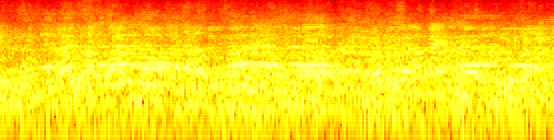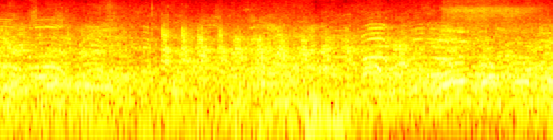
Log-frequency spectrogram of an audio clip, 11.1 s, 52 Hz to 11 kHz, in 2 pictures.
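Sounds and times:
chatter of several voices: 0:00.0 - 0:11.0.

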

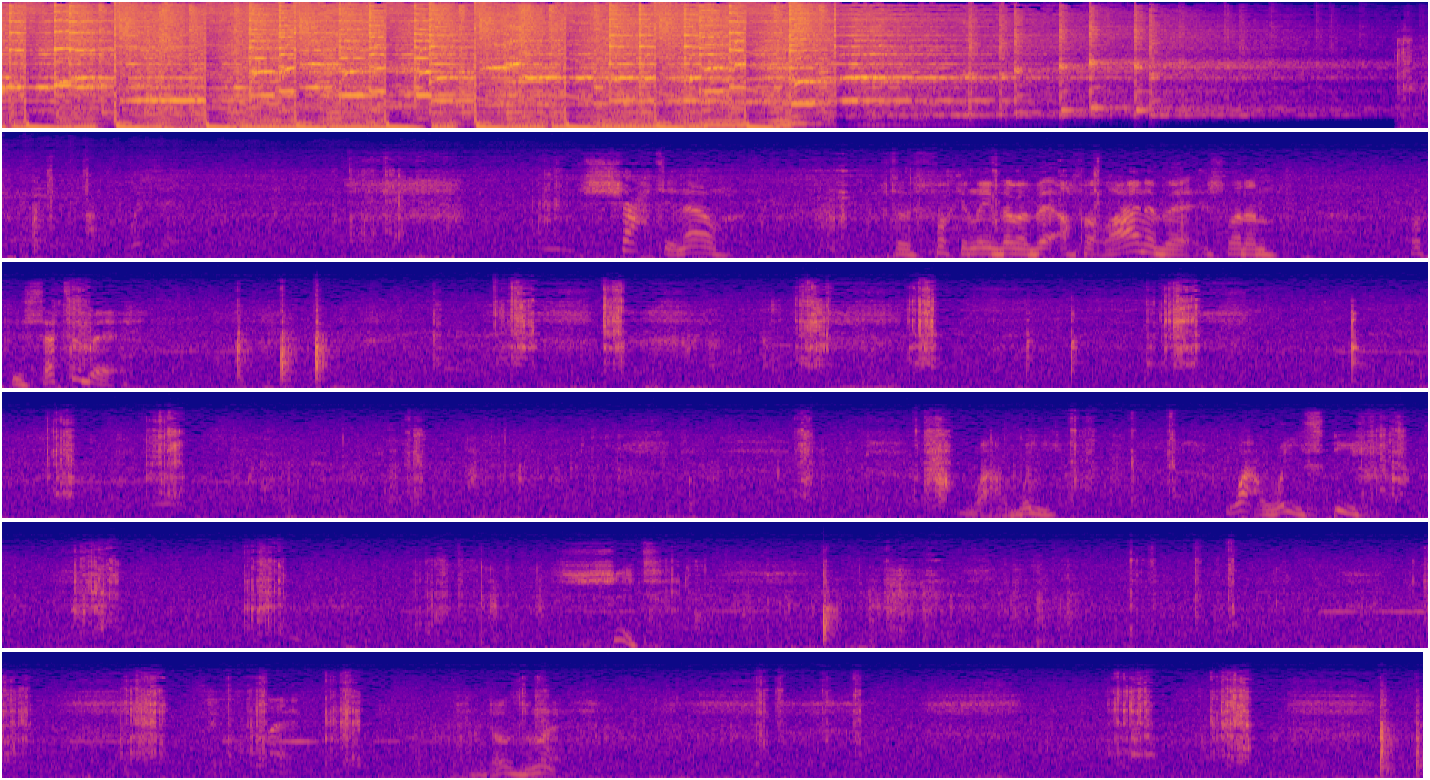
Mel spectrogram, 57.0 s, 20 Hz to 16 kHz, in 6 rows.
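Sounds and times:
trowel scraping mortar: 0:26.6 - 0:27.1, 0:37.2 - 0:39.0, 0:54.9 - 0:56.0.

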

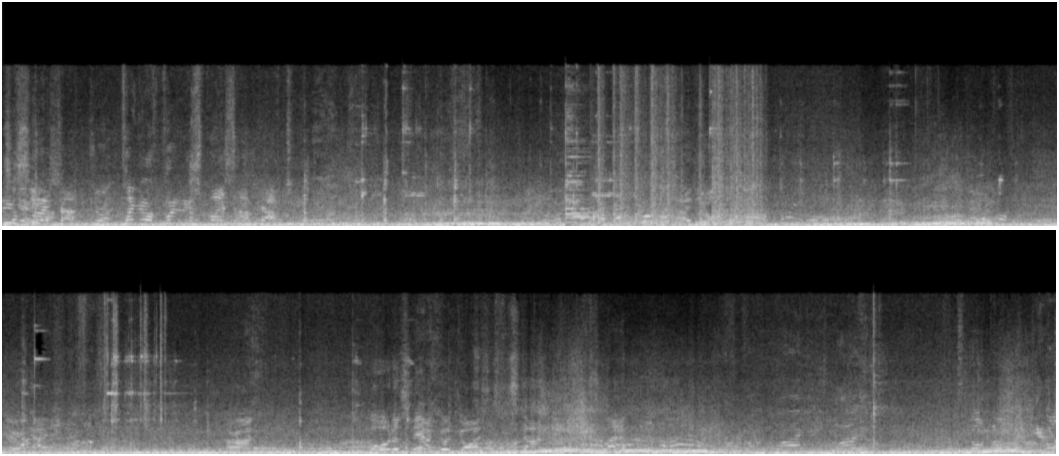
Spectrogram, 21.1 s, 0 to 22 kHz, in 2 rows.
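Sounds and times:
vehicle engines running: 0:00.0 - 0:21.0.

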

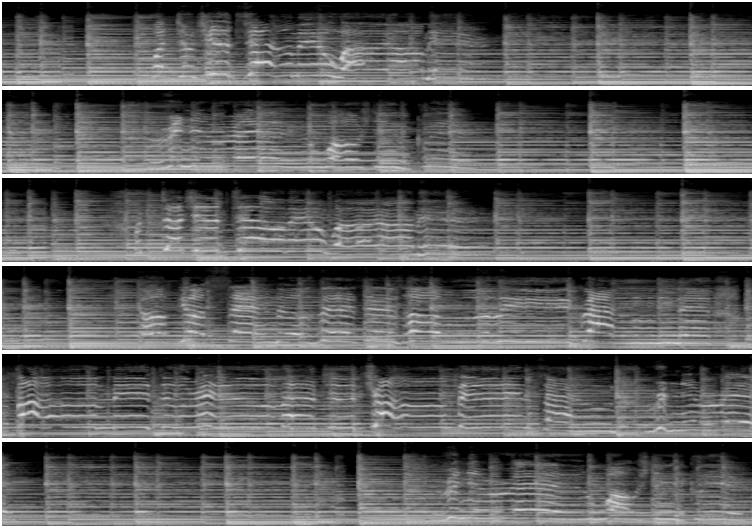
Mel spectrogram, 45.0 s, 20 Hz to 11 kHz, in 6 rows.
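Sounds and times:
woman singing: 0:00.0 - 0:05.8, 0:08.7 - 0:13.8, 0:15.7 - 0:20.4, 0:23.6 - 0:39.1, 0:41.1 - 0:45.0
acoustic guitar strumming: 0:00.0 - 0:45.0.

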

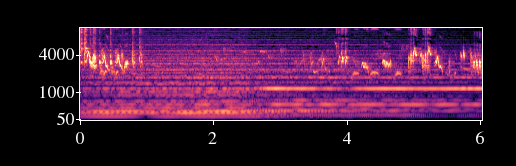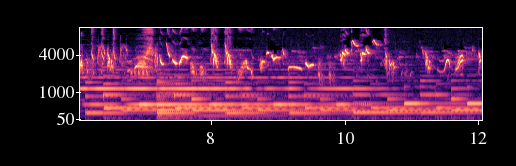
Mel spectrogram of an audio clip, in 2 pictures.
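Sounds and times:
small birds chirping: 0:00.0 - 0:12.0
soft music of held chords: 0:00.0 - 0:12.0.

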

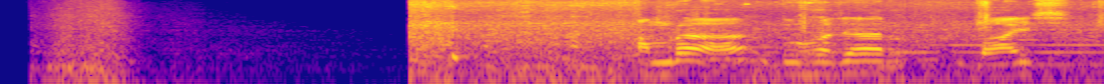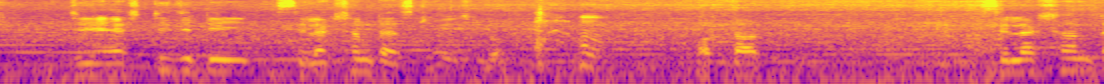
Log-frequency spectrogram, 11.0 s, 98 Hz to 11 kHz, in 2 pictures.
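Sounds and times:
whoosh sound effect: 0:00.2 - 0:04.2.

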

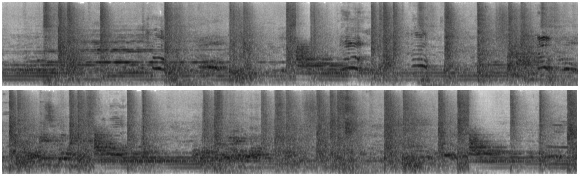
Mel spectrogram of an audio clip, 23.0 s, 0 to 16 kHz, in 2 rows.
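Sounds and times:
crowd voices: 0:00.0 - 0:23.0
steady musical tones: 0:00.0 - 0:23.0
sharp bangs: 0:00.7 - 0:23.0.

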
